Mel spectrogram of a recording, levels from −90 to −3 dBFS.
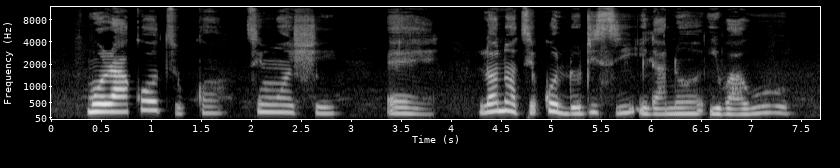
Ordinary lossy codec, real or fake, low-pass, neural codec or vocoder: none; real; none; none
